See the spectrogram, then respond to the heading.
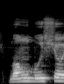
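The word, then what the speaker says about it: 文部省: cara Ong Yomi yang kedua Mong buo Oke Mong buuso itu sendiri artinya ya Departemen Pendidikan dan budaya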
